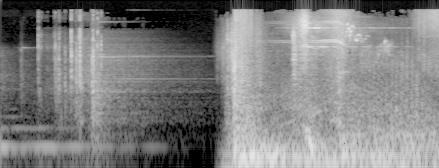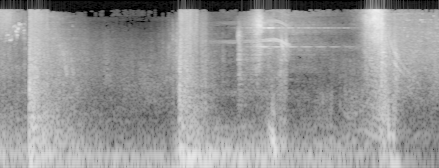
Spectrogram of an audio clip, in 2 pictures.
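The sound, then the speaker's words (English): Loud gunfire from a shotgun and a rifle erupts in a dimly lit drugs factory after a brief quiet intro, sharp blasts repeating every second or two over a dense roar of rifle rounds shattering glass trays of blue liquid and slugs tearing through a walkway. “Rifle rounds slam into trays of Valkyr, causing explosions of glass and blue liquid.”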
